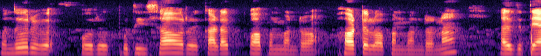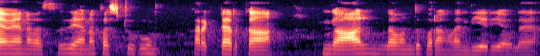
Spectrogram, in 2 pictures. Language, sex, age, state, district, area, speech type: Tamil, female, 18-30, Tamil Nadu, Kallakurichi, rural, spontaneous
